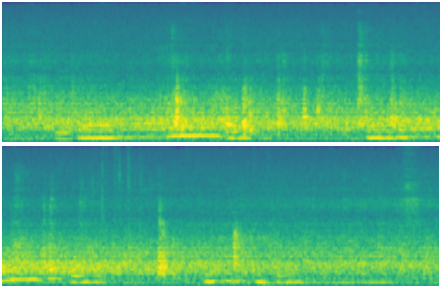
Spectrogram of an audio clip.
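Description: Soft music plays from a television's speakers.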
